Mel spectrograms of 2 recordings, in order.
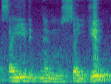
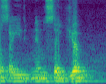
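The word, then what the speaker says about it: سعید بن المسیب: یہ دونوں طرح سے پڑھا گیا ہے، سعید ابن مسیب اور سعید ابن مسیب، دونوں تلفظ اس کے درست ہیں.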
